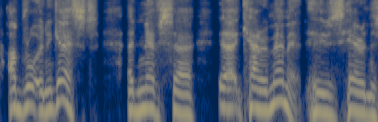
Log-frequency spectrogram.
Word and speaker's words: Nevşah: Nevşah, first of all, did I get the pronunciation right? Yes, Nevşah.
